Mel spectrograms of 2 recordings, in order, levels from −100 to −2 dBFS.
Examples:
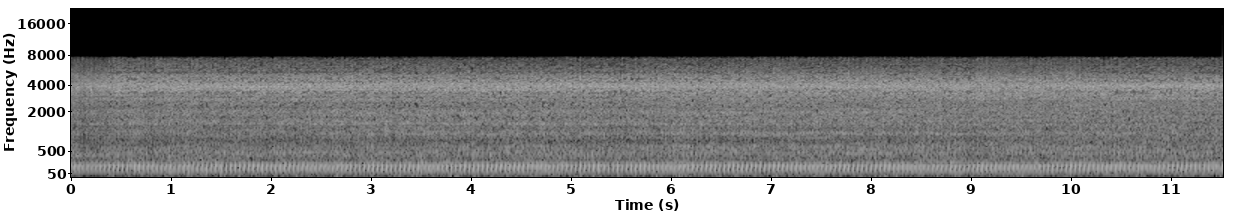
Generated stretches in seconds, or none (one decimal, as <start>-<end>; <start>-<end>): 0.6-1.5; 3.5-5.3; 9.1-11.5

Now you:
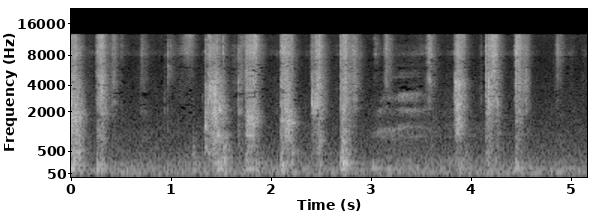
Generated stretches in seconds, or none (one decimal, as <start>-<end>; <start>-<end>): none

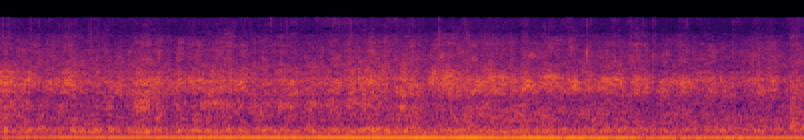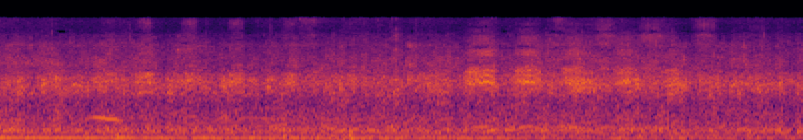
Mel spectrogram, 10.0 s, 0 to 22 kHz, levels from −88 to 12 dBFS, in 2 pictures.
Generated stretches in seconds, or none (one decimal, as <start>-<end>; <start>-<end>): 8.7-9.5

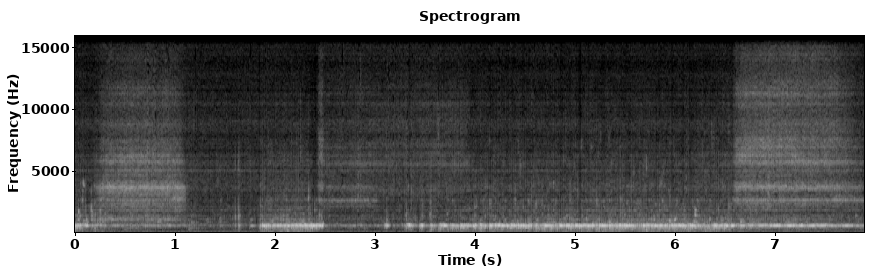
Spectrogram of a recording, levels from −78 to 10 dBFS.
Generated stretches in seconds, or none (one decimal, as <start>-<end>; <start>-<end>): 0.0-7.9

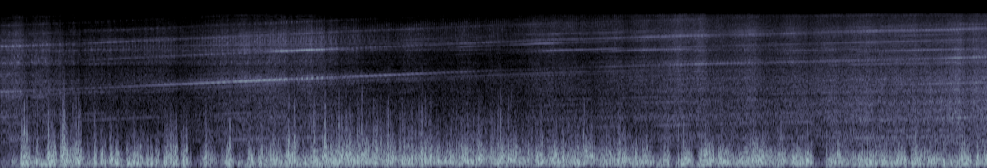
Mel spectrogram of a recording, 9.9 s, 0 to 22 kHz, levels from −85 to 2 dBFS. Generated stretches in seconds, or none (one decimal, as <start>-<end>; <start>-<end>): 0.0-0.8

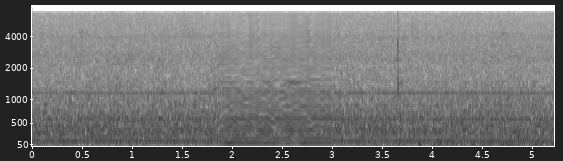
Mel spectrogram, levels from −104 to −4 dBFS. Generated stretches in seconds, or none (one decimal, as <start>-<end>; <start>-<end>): 1.9-3.0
